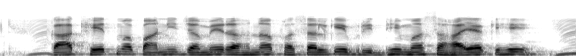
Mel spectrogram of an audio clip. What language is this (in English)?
Chhattisgarhi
